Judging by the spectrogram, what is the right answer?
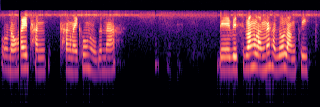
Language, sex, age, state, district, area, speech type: Bodo, female, 60+, Assam, Chirang, rural, conversation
